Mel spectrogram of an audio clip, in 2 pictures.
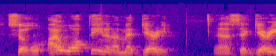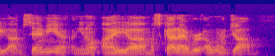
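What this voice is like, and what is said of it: Foreign accent. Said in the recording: “Because I have an accent”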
